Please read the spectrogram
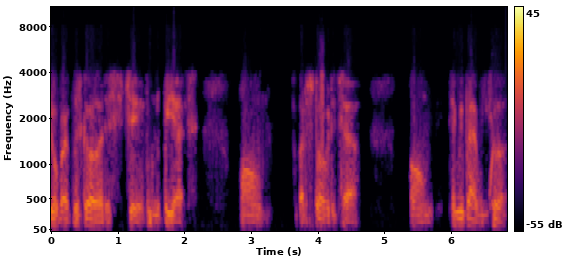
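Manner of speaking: haunting, eerie, ghostly, spooky tone. Leaving a voicemail asking for a call back: spooky-sounding voice. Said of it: "you sound spooky as hell".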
